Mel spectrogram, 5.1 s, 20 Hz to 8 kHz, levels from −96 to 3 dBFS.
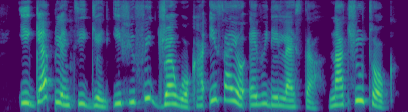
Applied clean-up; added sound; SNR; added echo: none; none; none; none.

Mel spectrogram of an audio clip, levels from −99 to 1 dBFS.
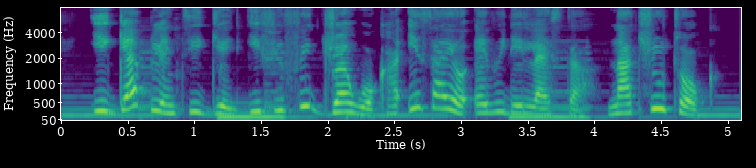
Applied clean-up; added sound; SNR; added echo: none; Electric guitar; 12 dB; none.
